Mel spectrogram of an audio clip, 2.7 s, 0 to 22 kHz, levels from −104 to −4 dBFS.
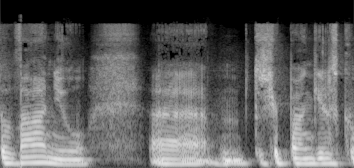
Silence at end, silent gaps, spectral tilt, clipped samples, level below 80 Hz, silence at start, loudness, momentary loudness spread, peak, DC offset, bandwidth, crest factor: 0 s; none; -6 dB/octave; under 0.1%; -52 dBFS; 0 s; -20 LUFS; 8 LU; -6 dBFS; under 0.1%; 12.5 kHz; 14 dB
